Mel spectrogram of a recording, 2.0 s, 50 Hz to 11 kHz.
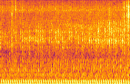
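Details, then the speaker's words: R319 machine after rain, stopped moving after making noise: diesel runs and idles evenly, but with hydraulics switched on there is no load or pump whine, only pressure release; pump coupler broke. "And as you can see, it doesn't do anything. It'll let pressure off, but that's all"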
